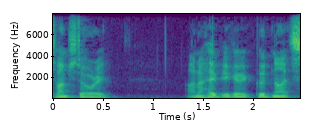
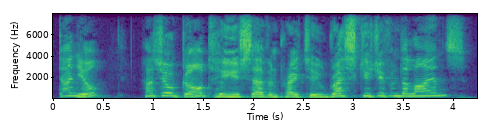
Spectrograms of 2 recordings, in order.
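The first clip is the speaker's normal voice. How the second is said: much higher and louder, calling out anxiously; king shouting; 14 semitones higher, 9 dB louder than usual. Acted. King Darius calling into the lions' den at dawn, anxious shout. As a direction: call down into the den with everything. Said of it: "he shouted".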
